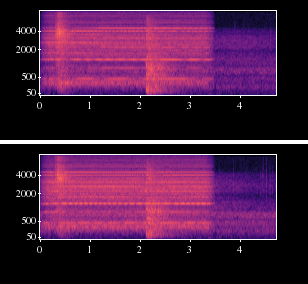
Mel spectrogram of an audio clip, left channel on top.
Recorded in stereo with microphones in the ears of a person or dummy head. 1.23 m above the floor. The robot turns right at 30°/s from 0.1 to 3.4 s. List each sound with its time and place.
0.3 s a camera shutter: centre (ahead or behind), 1.8 m; by 0.5 s 5° right (ahead or behind), 1.8 m
2.1 s a gunshot: 5° left (ahead or behind), 1.5 m; by 2.5 s 5° right (ahead or behind), 1.5 m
